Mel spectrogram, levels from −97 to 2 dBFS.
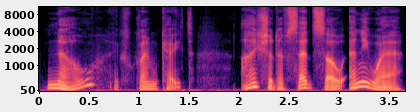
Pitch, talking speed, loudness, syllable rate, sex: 125 Hz, 145 wpm, -21 LUFS, 4.9 syllables/s, male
